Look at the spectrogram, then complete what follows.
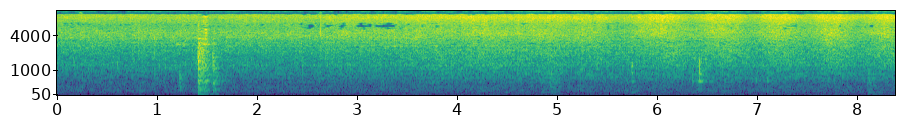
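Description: Scallops, king oyster mushrooms and peppers sizzling loudly in a frying pan over high heat as they are stirred with a wooden spatula. There is a single sharp knock about a second and a half in. Near the end the sizzle swells in waves as the pan is shaken.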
